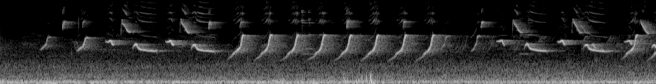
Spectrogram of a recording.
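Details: Spring backyard northern cardinal song opening with several downslurred whistles, then switching to a rapid train of rising upslurred notes, then back to falling whistles, with faint high chips and constant low ambient hum.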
